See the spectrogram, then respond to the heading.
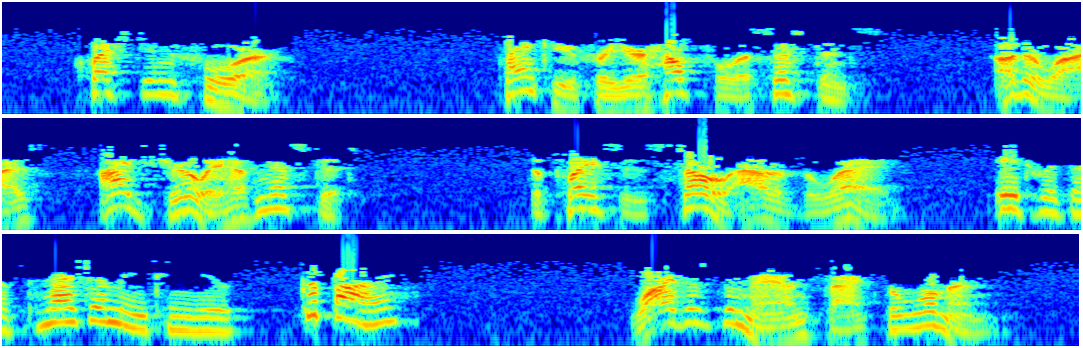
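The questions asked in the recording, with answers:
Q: Why does the man thank the woman?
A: She helped him find a place that was hard to find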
